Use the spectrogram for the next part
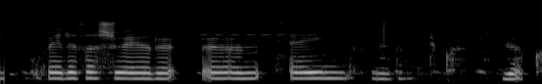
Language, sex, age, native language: Icelandic, female, 7, Icelandic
